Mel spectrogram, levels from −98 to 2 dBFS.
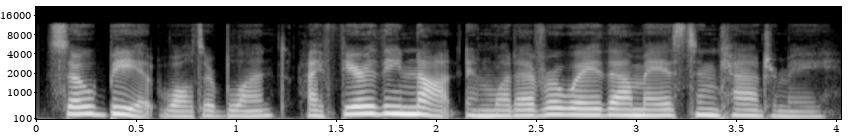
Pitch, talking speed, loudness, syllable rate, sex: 200 Hz, 240 wpm, -16 LUFS, 5.5 syllables/s, female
